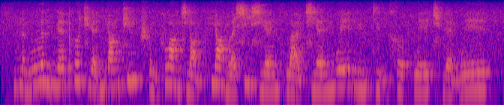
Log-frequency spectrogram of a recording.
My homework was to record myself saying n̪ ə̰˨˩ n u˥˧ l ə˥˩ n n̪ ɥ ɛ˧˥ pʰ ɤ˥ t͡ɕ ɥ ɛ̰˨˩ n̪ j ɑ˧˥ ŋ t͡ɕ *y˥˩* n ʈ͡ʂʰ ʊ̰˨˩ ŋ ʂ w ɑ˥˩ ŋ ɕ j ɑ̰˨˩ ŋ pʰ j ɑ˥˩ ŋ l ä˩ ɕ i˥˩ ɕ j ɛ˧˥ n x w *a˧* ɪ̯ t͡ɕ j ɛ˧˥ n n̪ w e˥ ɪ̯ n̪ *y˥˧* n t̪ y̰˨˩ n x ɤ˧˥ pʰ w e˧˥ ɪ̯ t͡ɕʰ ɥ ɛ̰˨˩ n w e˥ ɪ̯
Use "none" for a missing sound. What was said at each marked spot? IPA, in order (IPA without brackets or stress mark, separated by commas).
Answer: y˥, a̰˨˩, y˧˥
